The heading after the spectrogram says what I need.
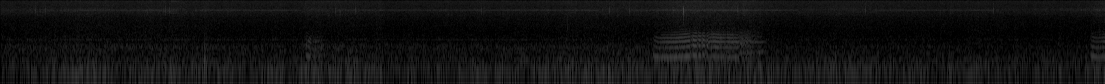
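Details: Sleeping cat snoring: steady low rumbling breath noise with brief chirping meows in the middle.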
